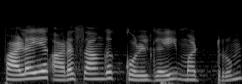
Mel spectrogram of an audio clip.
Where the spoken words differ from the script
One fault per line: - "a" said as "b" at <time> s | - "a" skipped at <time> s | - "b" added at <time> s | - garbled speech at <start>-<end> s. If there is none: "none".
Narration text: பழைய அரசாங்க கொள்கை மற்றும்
none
